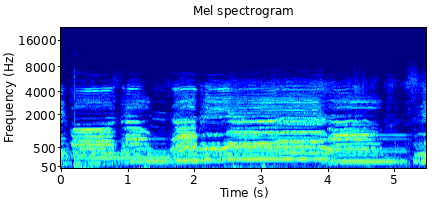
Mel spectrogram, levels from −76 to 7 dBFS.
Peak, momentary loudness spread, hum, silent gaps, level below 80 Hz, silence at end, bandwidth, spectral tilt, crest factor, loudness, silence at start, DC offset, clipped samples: -16 dBFS; 8 LU; none; none; -54 dBFS; 0 s; 19.5 kHz; -5.5 dB/octave; 14 dB; -30 LUFS; 0 s; under 0.1%; under 0.1%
